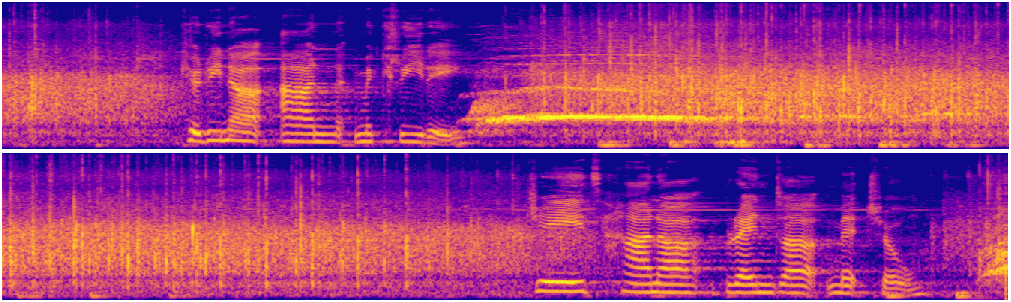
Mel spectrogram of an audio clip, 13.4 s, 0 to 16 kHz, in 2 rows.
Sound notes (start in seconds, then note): 3.2 audience cheering and applauding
